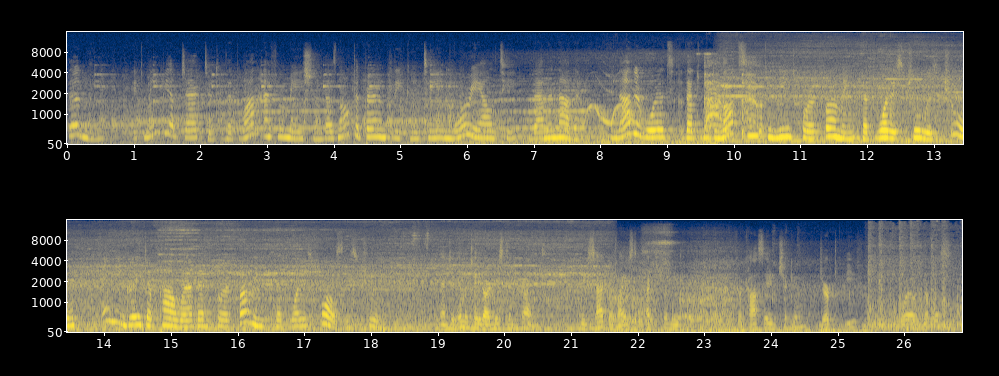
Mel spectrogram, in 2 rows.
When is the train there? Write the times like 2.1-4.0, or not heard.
0.0-26.8.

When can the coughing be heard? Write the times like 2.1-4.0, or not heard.
9.6-10.5.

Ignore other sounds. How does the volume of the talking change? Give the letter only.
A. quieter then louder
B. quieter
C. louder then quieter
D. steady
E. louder
C.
